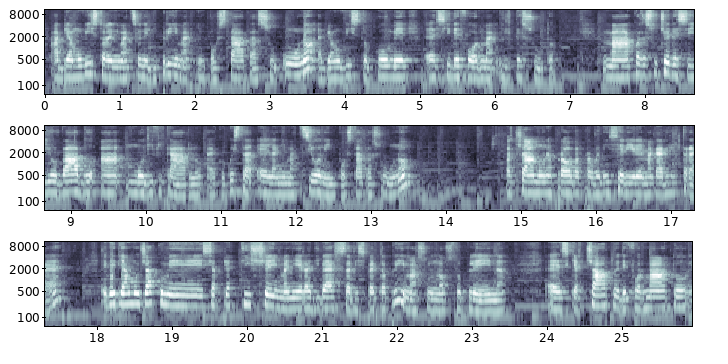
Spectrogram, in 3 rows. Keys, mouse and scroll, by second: 10.1 space, 11.9 space, 12.7-17.4 drag, 17.4 space, 19.8 space, 20.4 scroll down 1, 20.7-21.9 middle drag, 21.9 scroll up 3, 23.1-24.5 middle drag, 24.5 space.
